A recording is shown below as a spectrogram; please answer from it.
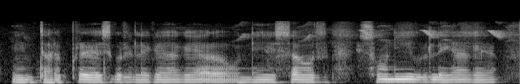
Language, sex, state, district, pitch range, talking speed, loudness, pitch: Chakma, male, Tripura, Dhalai, 110-115 Hz, 115 wpm, -17 LUFS, 110 Hz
